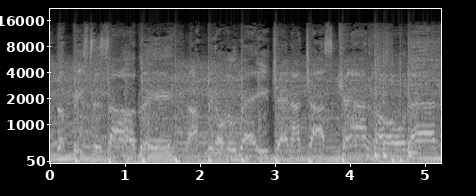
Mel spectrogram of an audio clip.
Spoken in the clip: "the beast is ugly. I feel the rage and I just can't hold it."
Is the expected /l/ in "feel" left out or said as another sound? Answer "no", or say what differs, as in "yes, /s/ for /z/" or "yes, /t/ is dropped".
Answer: yes, /n/ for /l/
